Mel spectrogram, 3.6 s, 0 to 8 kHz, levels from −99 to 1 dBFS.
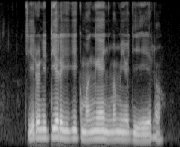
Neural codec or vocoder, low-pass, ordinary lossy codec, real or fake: none; none; none; real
